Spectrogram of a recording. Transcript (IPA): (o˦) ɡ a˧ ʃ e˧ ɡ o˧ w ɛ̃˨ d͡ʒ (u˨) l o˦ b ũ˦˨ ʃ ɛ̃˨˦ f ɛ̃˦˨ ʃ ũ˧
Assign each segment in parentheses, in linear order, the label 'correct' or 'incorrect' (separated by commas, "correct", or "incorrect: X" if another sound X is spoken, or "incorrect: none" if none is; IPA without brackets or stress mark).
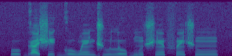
incorrect: o˨, incorrect: u˨˦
